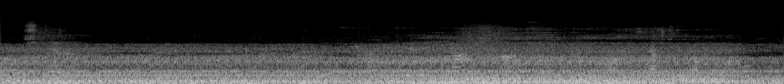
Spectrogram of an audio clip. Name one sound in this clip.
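A vehicle's engine rumbles steadily from inside as it drives along.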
